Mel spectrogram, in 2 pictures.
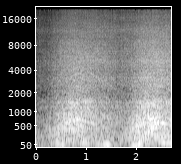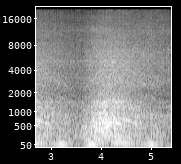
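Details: Perodua Kenari on 60,000 miles after alternator replacement, power steering pump still off, belt maybe slightly loose: engine revs up and down smoothly twice with no whine, just clean intake and exhaust note.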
